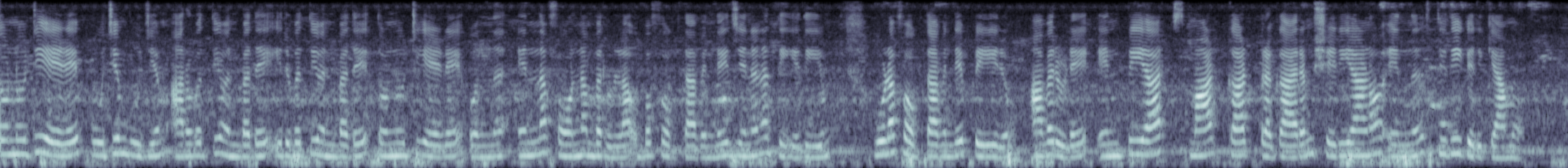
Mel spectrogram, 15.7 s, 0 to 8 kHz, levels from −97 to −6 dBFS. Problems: constant background noise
